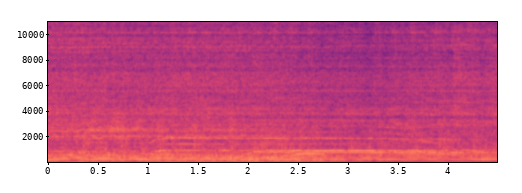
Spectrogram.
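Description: Live band music with a man and a woman singing a duet over it, a long note held from about a second in to near the end.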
